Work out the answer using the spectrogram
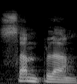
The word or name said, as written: sant-plan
